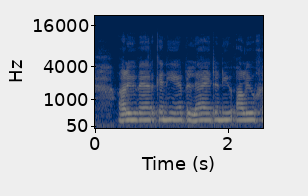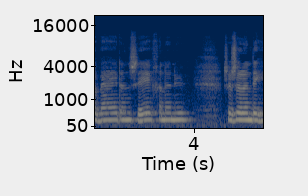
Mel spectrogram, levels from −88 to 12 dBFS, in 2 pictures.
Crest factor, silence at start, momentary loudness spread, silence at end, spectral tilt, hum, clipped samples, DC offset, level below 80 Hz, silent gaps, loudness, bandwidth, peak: 14 dB; 0 s; 8 LU; 0 s; -5.5 dB/octave; none; under 0.1%; under 0.1%; -68 dBFS; none; -37 LUFS; 13 kHz; -24 dBFS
